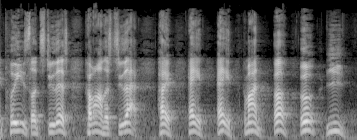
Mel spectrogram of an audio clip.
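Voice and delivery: high, loud pestering plea; nagging scream. Retold or imitated. Inner voice nagging for attention, high and loud. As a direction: whine and pester like a needy child. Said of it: "trying to scream at you".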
